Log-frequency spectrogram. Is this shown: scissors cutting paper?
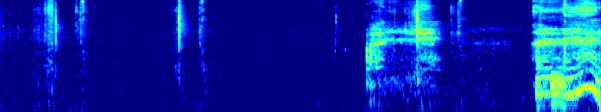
yes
